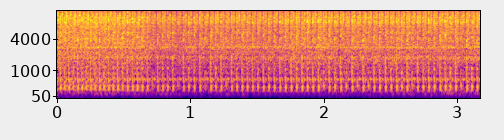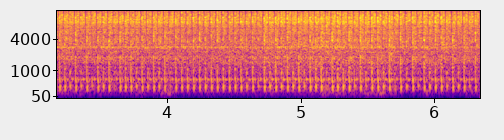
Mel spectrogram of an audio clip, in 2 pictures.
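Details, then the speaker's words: Saito FA-72a model four-stroke on its first run, about 71°F, after leaning, when the beginnings of detonation were suspected: a fast, even idle with a soft, burbling beat. The low-speed mixture is a hair too rich and gets leaned slightly. "Okay, so that little test tells me that was just a hair too uh rich. So, I'm going to lean it out just a little bit here, provided this thing doesn't move on me."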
